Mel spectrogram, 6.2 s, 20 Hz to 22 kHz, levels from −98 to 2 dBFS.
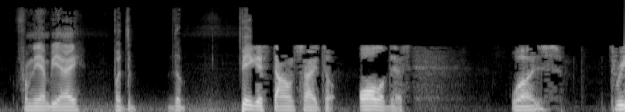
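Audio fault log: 2.52 s to end: adaptive stream at a lower bitrate. The speech turns abruptly dull and swirly with no gap, losing everything above about 4.1 kHz. The stream switched to a much lower-bitrate version, which fits a drop from around 128 to 16 kbit/s MP3.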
